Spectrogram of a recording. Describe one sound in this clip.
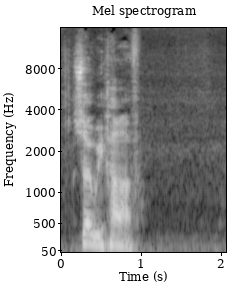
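A man speaks calmly and close up into a microphone.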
